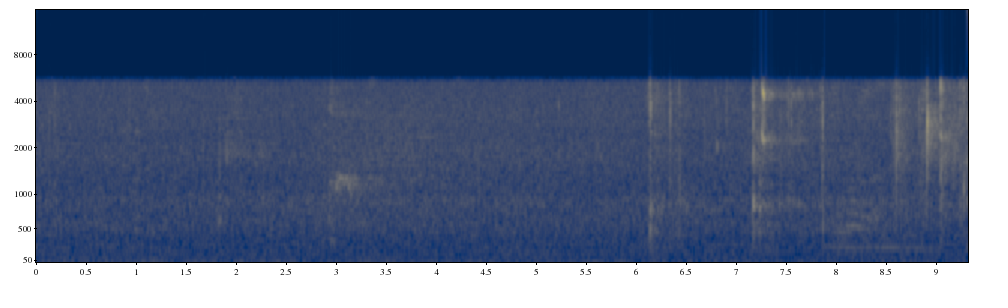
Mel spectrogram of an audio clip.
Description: A person coughs, a racket hits a ball, and applause is heard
